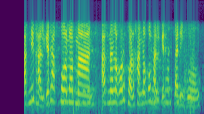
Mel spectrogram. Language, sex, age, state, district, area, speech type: Assamese, female, 18-30, Assam, Nalbari, rural, conversation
